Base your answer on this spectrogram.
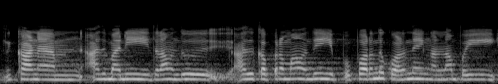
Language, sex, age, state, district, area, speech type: Tamil, female, 18-30, Tamil Nadu, Tiruchirappalli, rural, spontaneous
